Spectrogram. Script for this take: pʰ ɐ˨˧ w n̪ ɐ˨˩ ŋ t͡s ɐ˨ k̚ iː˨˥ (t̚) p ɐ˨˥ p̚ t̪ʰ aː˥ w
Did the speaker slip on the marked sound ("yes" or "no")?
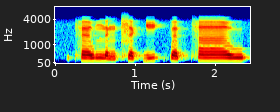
yes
